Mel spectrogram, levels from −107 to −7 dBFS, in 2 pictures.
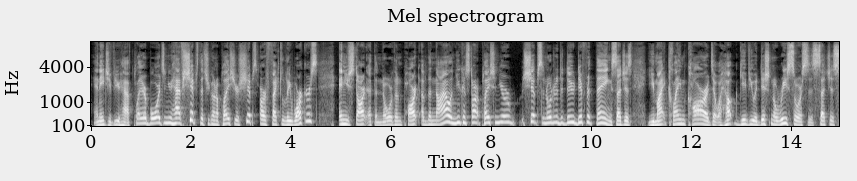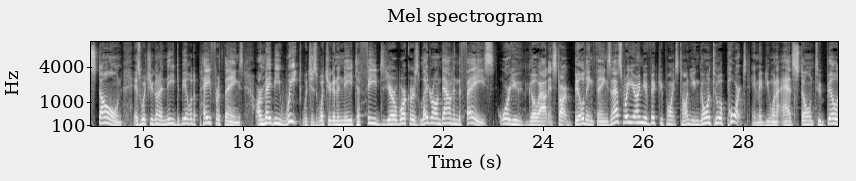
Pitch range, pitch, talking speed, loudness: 145-195 Hz, 160 Hz, 250 wpm, -19 LUFS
